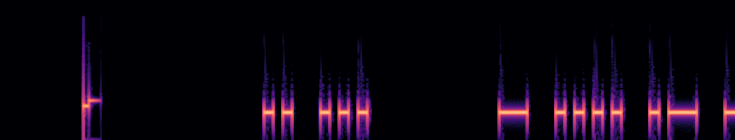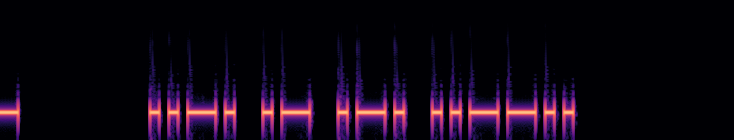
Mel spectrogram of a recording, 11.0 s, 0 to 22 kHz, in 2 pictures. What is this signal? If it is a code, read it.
Morse code, heard as a keyed tone, about 17 wpm, 700 Hz. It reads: IS THAT FAR?
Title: 2x Word-Spacing - Sentences from Top 300 Words - 17wpm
